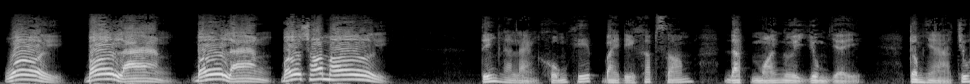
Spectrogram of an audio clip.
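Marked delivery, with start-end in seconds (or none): 0.0-3.9 loud, high, drawn-out holler; full-throated village alarm. A narrator's reading. Uncle Năm stands in the yard raising the village, full-throated shouting. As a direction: cry out to rouse the whole village. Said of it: "dọn giọng lấy hết gân cổ nổi la làng".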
